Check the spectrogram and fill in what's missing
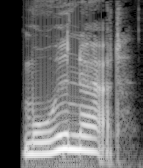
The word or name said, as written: modenørd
